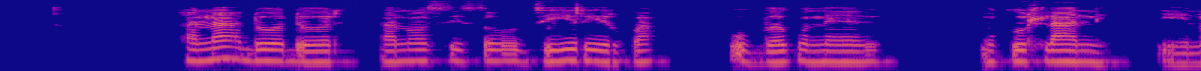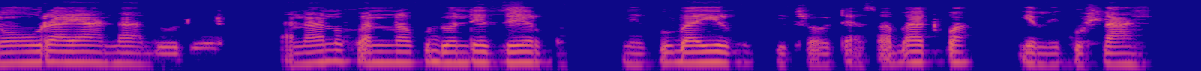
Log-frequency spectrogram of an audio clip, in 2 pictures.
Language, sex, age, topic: Ndau, female, 18-24, health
